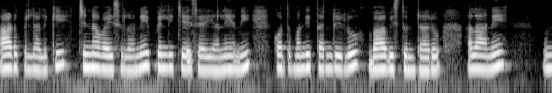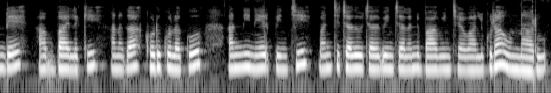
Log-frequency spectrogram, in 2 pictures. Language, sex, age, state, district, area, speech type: Telugu, female, 30-45, Andhra Pradesh, Chittoor, urban, spontaneous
